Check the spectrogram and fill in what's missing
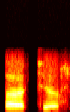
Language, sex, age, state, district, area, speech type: Bengali, male, 60+, West Bengal, Hooghly, rural, conversation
